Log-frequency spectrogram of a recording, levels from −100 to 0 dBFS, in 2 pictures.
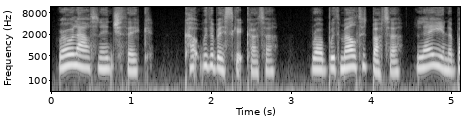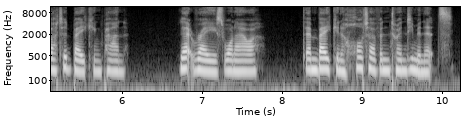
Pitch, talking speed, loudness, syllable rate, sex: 200 Hz, 190 wpm, -19 LUFS, 5.7 syllables/s, female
